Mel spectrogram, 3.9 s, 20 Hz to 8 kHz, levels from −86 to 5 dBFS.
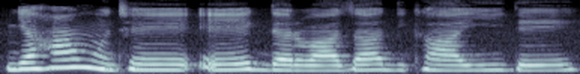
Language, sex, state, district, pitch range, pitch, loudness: Hindi, female, Madhya Pradesh, Katni, 205-235 Hz, 215 Hz, -13 LUFS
